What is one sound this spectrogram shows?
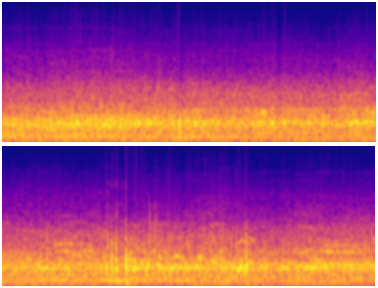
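Steady city traffic hums in the distance.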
